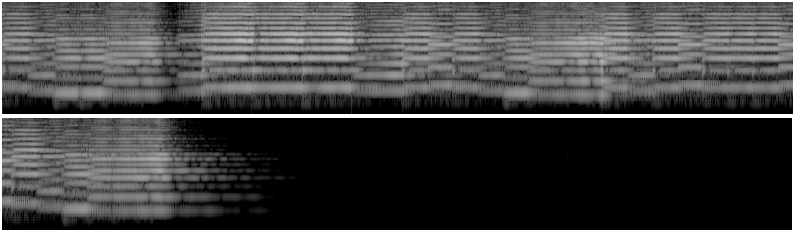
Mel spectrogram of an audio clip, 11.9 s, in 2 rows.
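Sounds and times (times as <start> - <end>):
viola duet: 0.0 - 7.4.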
